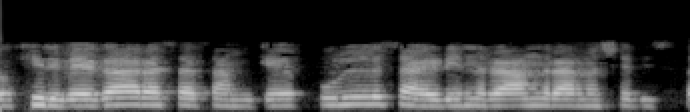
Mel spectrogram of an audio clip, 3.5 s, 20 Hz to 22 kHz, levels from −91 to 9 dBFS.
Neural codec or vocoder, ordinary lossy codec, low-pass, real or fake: none; MP3, 24 kbps; 5.4 kHz; real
